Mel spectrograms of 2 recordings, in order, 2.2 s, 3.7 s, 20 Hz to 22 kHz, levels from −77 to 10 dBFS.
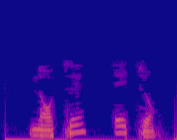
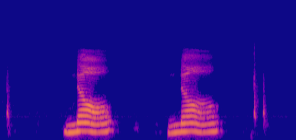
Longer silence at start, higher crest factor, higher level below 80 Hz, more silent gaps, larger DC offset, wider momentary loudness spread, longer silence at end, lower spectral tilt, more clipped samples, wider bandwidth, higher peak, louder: about the same, 0 s vs 0.1 s; about the same, 16 dB vs 18 dB; first, -56 dBFS vs -72 dBFS; neither; neither; second, 9 LU vs 25 LU; second, 0 s vs 0.4 s; first, -11 dB/octave vs -7.5 dB/octave; neither; second, 4.7 kHz vs 6.2 kHz; second, -16 dBFS vs -6 dBFS; second, -34 LUFS vs -22 LUFS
